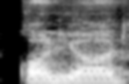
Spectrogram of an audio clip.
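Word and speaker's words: cholagogue: ओ एल ए जी ओ जी यू ई कोलियोज कोलियोग जो आपने pronounce करना है स्पेलिंग बता दूं सी एच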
